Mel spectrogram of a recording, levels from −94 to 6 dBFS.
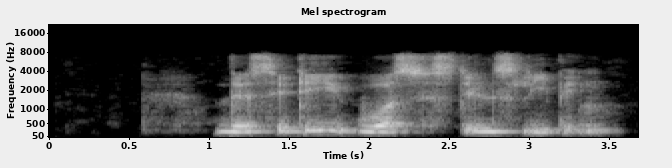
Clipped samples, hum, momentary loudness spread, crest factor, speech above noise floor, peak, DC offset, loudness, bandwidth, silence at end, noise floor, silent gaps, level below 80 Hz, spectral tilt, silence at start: under 0.1%; none; 11 LU; 16 dB; 55 dB; -4 dBFS; under 0.1%; -17 LUFS; 7.8 kHz; 0.15 s; -73 dBFS; none; -60 dBFS; -3.5 dB/octave; 0.8 s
